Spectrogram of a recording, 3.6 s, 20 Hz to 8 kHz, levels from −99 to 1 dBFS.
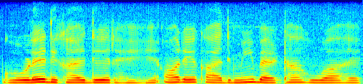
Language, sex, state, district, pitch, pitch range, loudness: Hindi, male, Uttar Pradesh, Lucknow, 220 Hz, 210-230 Hz, -17 LUFS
